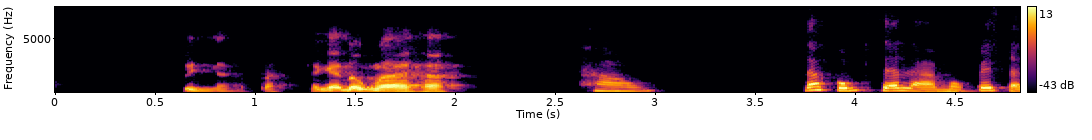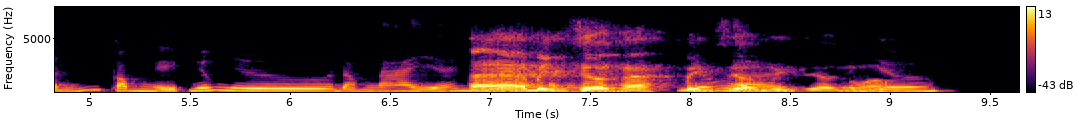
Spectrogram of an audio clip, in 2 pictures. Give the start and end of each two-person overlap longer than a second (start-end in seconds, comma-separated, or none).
6.9-8.9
